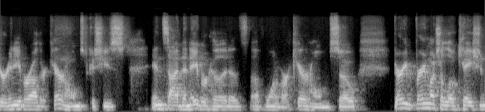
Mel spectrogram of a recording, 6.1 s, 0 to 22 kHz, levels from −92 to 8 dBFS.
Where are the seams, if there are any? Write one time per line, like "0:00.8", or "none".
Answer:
none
